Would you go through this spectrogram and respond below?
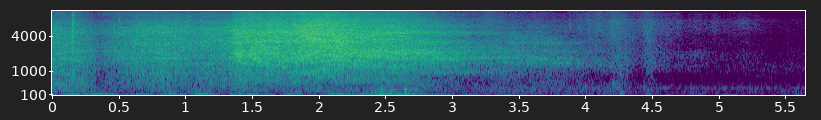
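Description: Steam iron pressing a thick cotton shirt yoke: a broad hissing burst of steam swells over a couple of seconds, then fades to a soft rustle, close and alone with no talking.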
